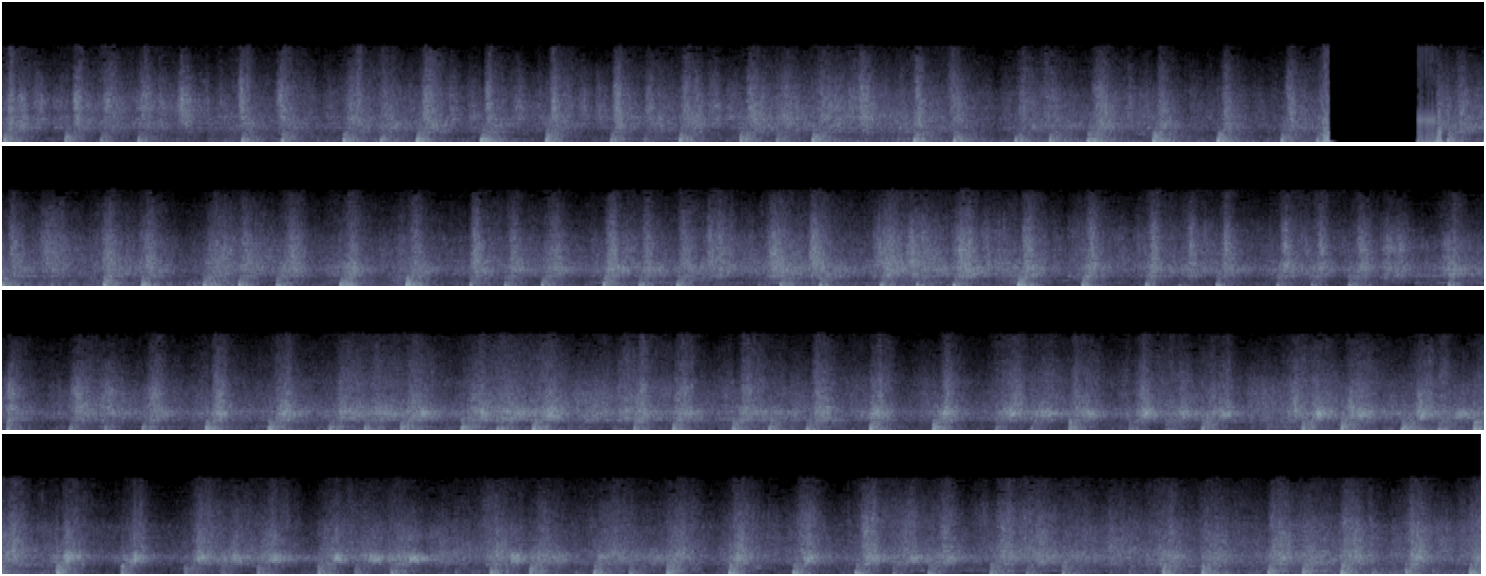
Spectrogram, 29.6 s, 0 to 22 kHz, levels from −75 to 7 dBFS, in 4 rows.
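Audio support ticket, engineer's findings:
Cable pulled and plugged in, 6.61 to 7.20 s. The live input connector was disconnected and reseated. There is a pop at 6.61 s, then the signal drops out for 0.54 s. About 0.1 s of 50 Hz mains buzz follows as the tip touches, then a second pop on reconnection.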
